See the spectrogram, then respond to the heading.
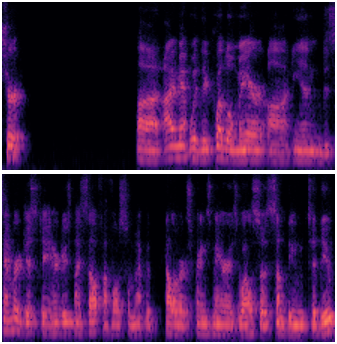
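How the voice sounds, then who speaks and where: At a fairly quick pace against a quiet background, a man speaks at medium pitch with ordinary pitch variation. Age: 60s. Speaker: mayor. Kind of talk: public meeting discussion. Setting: council committee meeting room. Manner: hesitant, frequent fillers.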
